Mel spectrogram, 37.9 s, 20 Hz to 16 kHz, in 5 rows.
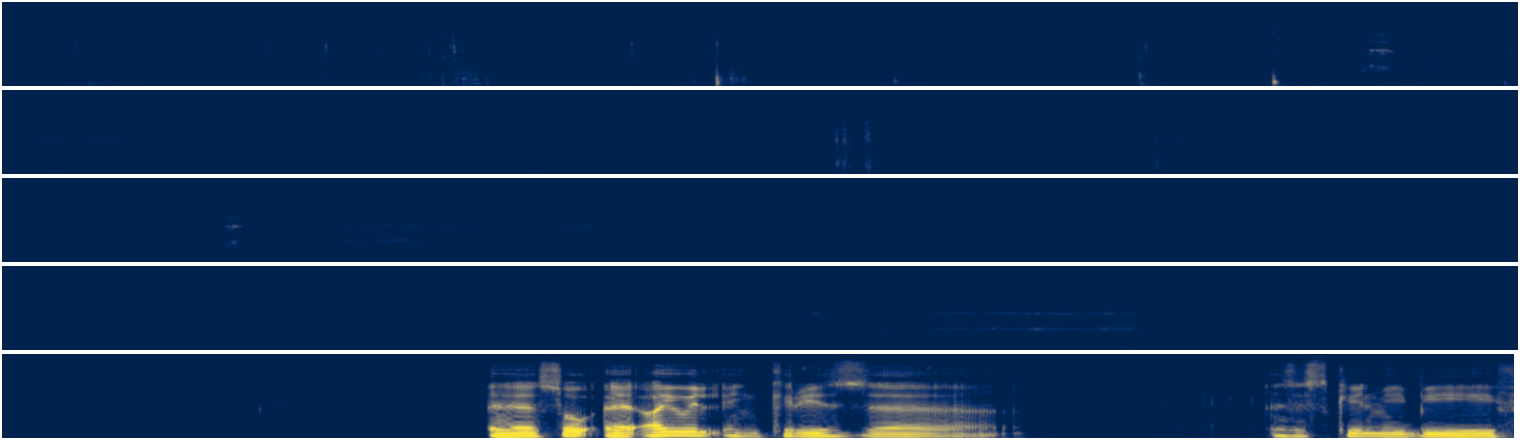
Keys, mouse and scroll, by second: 0.0 click, 0.4 Tab, 1.4 Tab, 1.7 Tab, 1.9 alt+shift+middle click, 2.3 scroll up 1, 3.1 ctrl+r, 5.2 middle click, 5.7 Tab, 7.1 Tab, 8.4 alt+middle click, 10.7 a, 11.8 shift+n, 13.3 u, 16.0 KP_7, 16.6 Tab, 17.7 scroll down 2, 19.3 alt+a, 22.2 click, 22.8-23.2 scroll up 2, 23.1 click, 23.5 Tab, 24.7 Tab, 25.0 scroll down 2, 29.4 F9, 30.2 click, 31.4-32.2 drag, 35.0-36.1 drag, 36.2-37.8 shift+drag.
